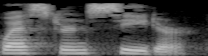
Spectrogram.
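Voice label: "Western Cedar", English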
